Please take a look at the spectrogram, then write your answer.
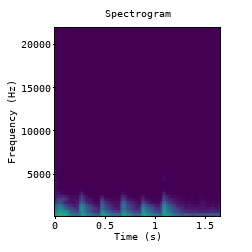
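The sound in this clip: Six even raps of a knock at a door come in a quick, steady rhythm, each one a dull, low thud. Quiet follows the last knock.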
